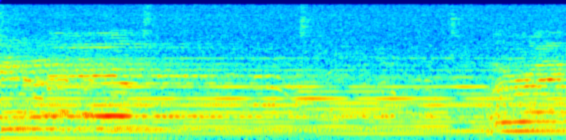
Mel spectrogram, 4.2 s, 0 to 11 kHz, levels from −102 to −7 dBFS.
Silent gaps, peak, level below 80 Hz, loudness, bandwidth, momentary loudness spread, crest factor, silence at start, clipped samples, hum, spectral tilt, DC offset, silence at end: none; -14 dBFS; -50 dBFS; -30 LUFS; 10 kHz; 11 LU; 16 dB; 0 s; under 0.1%; none; -5 dB/octave; under 0.1%; 0 s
